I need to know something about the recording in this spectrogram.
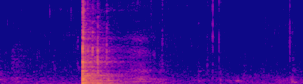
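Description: A stainless steel colander of drained pasta set down on a metal pot: one sharp knock about half a second in, fading quickly.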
